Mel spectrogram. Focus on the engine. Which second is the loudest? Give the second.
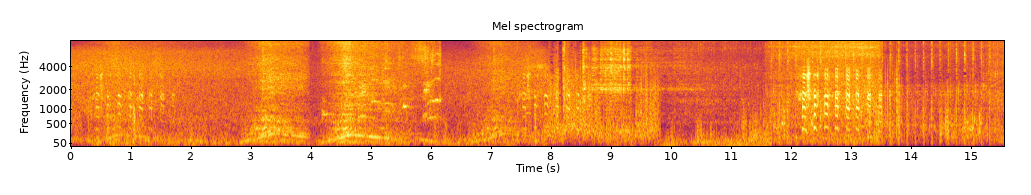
5 s.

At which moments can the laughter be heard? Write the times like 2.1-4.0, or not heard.
0.3-1.9, 7.4-8.7, 12.1-13.7.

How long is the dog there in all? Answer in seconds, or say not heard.
2 s.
